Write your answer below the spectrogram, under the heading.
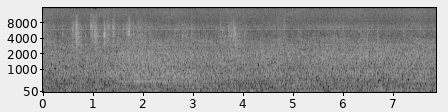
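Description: Airbus A319's jet engines running at taxi power as the airliner taxis: a steady rumble and hiss.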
